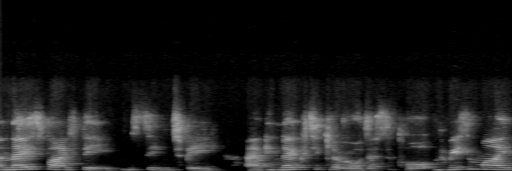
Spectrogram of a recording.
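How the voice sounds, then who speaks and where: A woman speaks with a Liverpool accent at a moderate pace. Her pitch sits fairly high, and her intonation stays fairly even. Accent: Scouse. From Liverpool, northern England. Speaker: happiness and resilience trainer. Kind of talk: webinar talk.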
